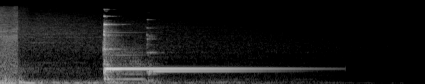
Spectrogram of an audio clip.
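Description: Background music cutting off just after the start, then a two-note descending chime, a ding-dong, struck about a second in, ringing on and fading away over about two seconds.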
